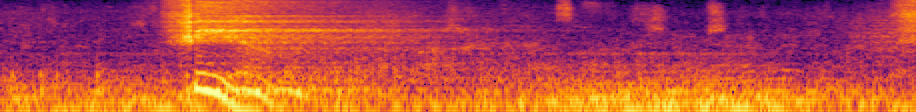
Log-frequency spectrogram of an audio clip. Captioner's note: motherly Voice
